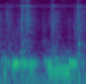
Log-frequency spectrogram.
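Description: Belgian racing pigeons coo in their loft, giving a soft, continuous throaty burble with low rolling pulses, heard close by and alone.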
